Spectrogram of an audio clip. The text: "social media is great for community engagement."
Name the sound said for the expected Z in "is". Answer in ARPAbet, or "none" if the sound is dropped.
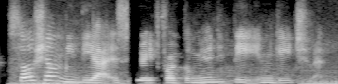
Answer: S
